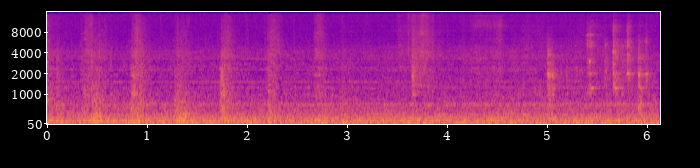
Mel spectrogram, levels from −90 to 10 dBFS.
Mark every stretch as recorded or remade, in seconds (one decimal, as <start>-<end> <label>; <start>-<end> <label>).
0.0-2.9 recorded; 2.9-6.1 remade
